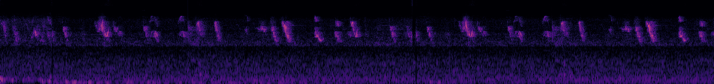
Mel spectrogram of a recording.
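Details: Eurasian tree sparrows in the morning give bright, clipped chirps in uneven bursts, a mix of song and calls that are hard to tell apart, with several notes close together over a steady background hiss.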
